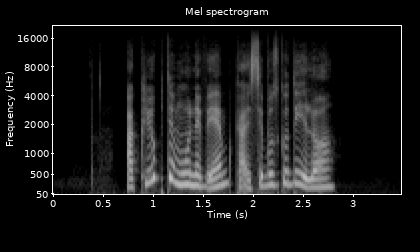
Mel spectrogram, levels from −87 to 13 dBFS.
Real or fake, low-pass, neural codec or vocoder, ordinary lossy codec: fake; 19.8 kHz; autoencoder, 48 kHz, 32 numbers a frame, DAC-VAE, trained on Japanese speech; none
